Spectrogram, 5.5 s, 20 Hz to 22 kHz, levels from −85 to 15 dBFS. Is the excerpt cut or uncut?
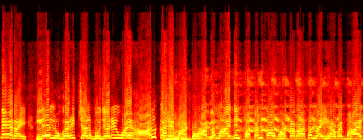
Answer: uncut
